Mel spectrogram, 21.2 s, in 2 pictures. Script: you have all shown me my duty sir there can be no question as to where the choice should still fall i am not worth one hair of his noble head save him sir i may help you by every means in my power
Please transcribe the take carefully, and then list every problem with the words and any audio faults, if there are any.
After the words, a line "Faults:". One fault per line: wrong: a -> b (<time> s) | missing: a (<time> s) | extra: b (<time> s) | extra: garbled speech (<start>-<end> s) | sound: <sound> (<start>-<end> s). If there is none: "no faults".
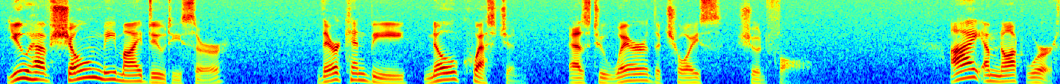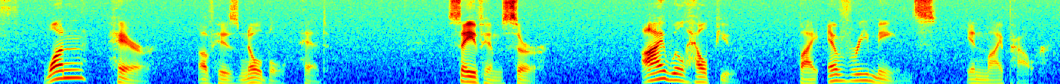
you have shown me my duty sir there can be no question as to where the choice should fall i am not worth one hair of his noble head save him sir i will help you by every means in my power
Faults:
missing: all (0.5 s)
missing: still (7.7 s)
wrong: may -> will (17.2 s)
